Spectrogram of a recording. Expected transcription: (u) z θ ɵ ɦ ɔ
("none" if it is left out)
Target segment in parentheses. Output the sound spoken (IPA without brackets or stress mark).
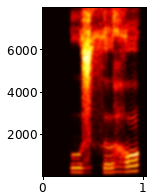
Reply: u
